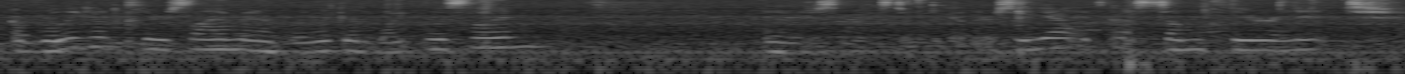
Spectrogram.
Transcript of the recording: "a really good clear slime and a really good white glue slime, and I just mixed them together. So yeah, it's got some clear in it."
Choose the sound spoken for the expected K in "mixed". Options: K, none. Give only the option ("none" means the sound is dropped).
none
